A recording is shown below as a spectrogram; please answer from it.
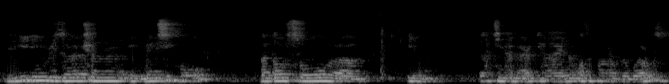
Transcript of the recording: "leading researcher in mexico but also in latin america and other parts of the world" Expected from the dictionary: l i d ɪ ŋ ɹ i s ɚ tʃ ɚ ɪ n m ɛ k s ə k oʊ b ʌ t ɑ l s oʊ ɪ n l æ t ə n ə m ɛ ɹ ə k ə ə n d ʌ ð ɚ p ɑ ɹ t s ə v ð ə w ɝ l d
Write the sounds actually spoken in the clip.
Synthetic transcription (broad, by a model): l i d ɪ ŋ ɹ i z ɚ ʃ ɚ ɪ n m ɛ k s ə k oʊ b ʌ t ɑ l s oʊ ɪ n l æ t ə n ə m ɛ ɹ ə k ə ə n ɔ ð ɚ p ɑ ɹ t ə v ð ə w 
